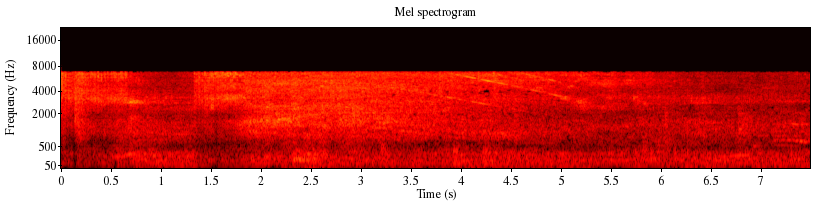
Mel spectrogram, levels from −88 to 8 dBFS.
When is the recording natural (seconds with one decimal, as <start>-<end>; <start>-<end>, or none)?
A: 3.0-5.0; 6.9-7.5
